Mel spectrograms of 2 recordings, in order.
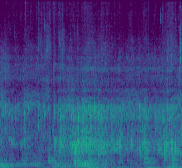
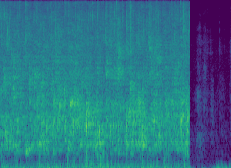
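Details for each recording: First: Spring-fed cabin water supply poly line after intake repair: irregular surging and gurgling as water returns with air pockets, trapped air being pushed through the supply line. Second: Spring-fed gravity water line on a coastal forest property, restored intake and pipe after disrepair: steady rushing gush of water pouring into the holding tank for several seconds, then cutting off; line flowing freely, water still a little dirty.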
